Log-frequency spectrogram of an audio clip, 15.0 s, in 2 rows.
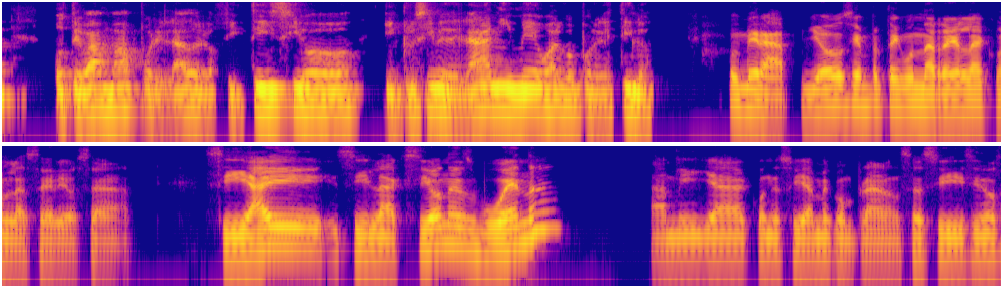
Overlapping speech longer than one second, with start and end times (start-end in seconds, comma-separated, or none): none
